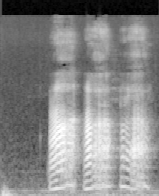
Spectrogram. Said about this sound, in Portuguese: olha que a galinha tá morrendo, essa porra. Ela não. Não carcareja assim.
